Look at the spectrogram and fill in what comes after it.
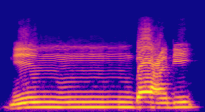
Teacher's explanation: Ya, kalau kita biasa membaca huruf mim dengan bibir yang kuat dan rapat, ya, maka ketika disamarkan dan ikhfakan, maka mimnya dilonggarkan, ya, dan direnggangkan sedikit · Yang kita lakukan adalah dengan melemahkan makhraj mim tersebut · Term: iqlab, samar huruf mim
